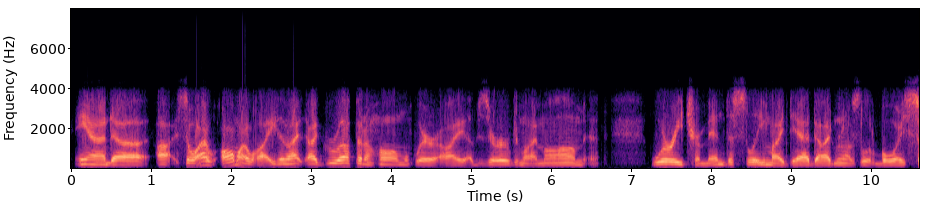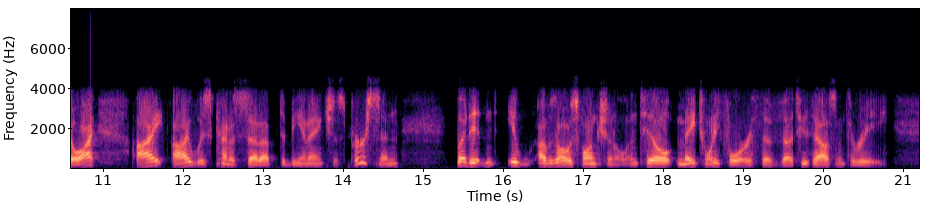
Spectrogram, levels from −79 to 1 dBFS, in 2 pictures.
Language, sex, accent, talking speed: English, male, American, 165 wpm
